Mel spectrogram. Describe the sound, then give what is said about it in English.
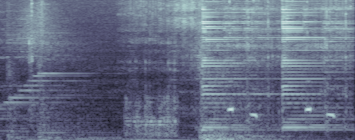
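A cuckoo clock on a fireplace mantel strikes noon, giving two clear descending two-note cuckoo calls over a whirring mechanical hum and soft ticking, moderately loud, with no voices. “Once the new hour hit, the cuckoo emerged.”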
